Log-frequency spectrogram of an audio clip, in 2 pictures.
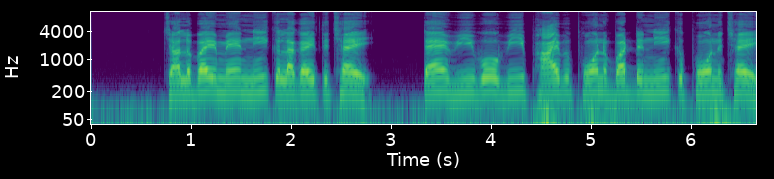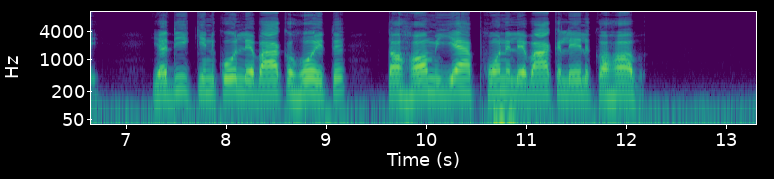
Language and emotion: Maithili, neutral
